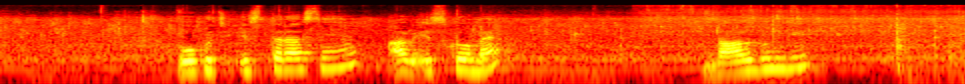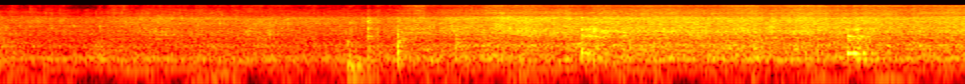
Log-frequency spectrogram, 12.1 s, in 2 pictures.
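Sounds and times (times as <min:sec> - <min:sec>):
onions sizzling in oil: 0:00.0 - 0:12.0
metal spoon clinking: 0:09.6 - 0:09.9, 0:11.3 - 0:11.6.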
